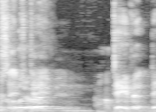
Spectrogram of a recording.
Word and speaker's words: Kaluuya: Yeah, I can't pronounce his last name. – Daniel Kaluuya. Daniel Kaluuya. – Yes.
